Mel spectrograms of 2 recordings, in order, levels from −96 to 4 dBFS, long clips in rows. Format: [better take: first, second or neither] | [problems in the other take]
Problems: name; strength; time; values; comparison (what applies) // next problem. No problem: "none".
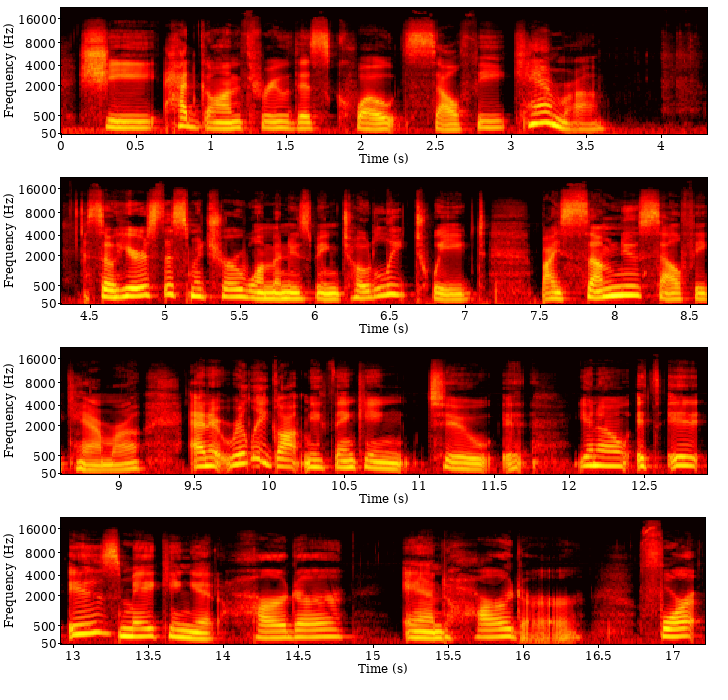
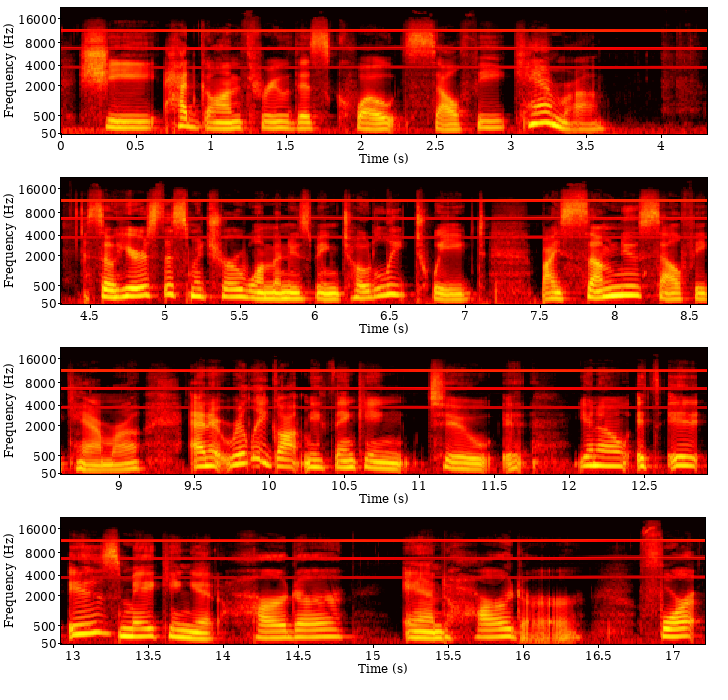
first | high-pitched whine; noticeable; throughout; 11.5 kHz, 15 dB below the speech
